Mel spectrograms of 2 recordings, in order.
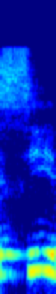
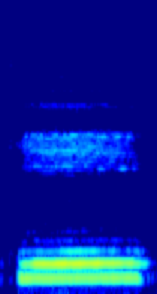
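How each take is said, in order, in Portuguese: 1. A consoante é um som de s sibilante. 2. A consoante é um k forte, da garganta. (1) "eu já alterei o ponto de articulação" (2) "Tá tudo aqui"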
